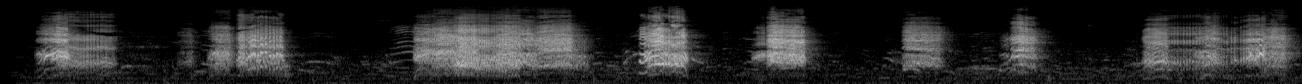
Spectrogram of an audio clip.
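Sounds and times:
macaws calling with coarse grating squawks: 0:00.4 - 0:01.2, 0:01.8 - 0:03.0, 0:04.0 - 0:08.2, 0:09.0 - 0:10.6, 0:11.4 - 0:13.0.

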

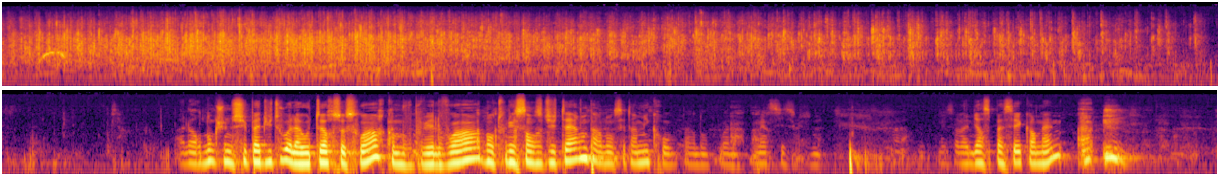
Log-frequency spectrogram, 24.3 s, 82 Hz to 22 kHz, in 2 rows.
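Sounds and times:
large audience applause: 0:00.0 - 0:12.1
speech: 0:14.0 - 0:20.6, 0:21.7 - 0:23.5.

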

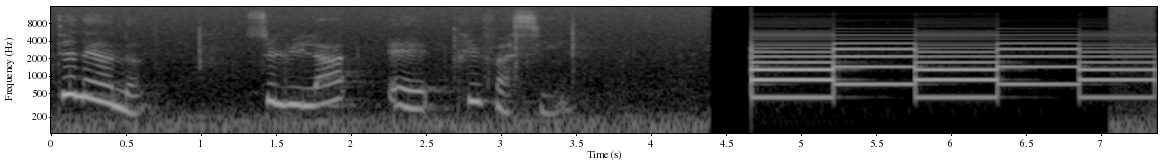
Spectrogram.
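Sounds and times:
speech: 0:00.2 - 0:00.8, 0:01.4 - 0:03.6
two-tone police siren: 0:04.7 - 0:07.3.

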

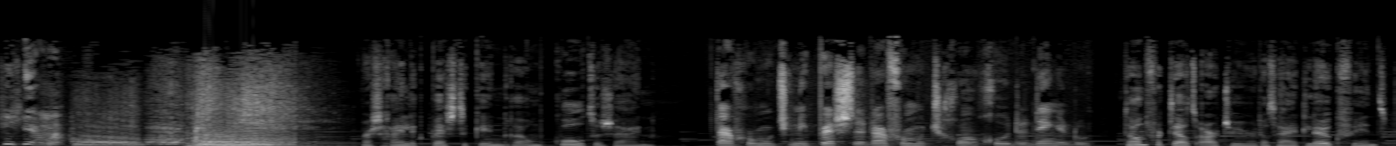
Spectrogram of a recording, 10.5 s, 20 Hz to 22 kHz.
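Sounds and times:
speech: 0:00.0 - 0:01.5, 0:02.7 - 0:10.4
tiger roaring: 0:00.3 - 0:02.7.

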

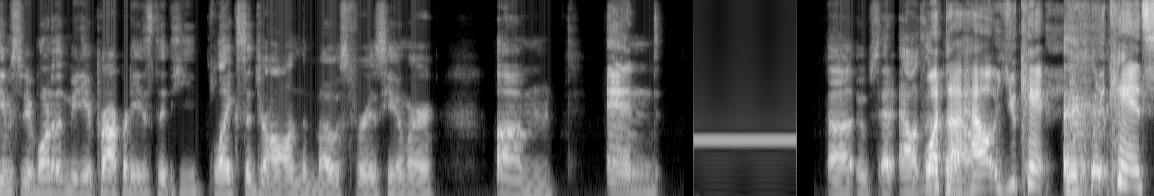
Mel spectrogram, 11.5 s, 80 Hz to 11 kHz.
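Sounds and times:
speech: 0:00.0 - 0:04.4, 0:05.0 - 0:06.7, 0:08.3 - 0:11.5
steady single-pitch censor bleep: 0:07.0 - 0:08.0.

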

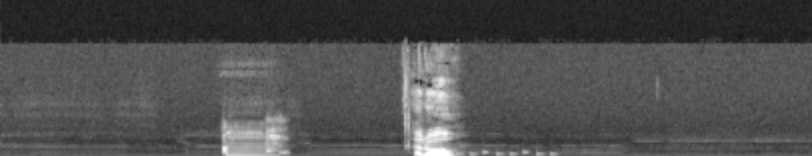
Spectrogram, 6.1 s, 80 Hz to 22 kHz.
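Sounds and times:
speech: 0:01.7 - 0:02.2, 0:03.1 - 0:03.5
steady phone tone: 0:03.4 - 0:04.2
electronic phone dialing beeps at alternating pitches: 0:03.5 - 0:04.2.

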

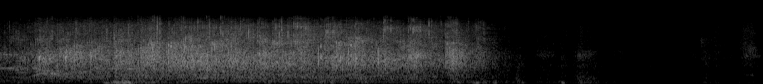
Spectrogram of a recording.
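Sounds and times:
crowd applauding: 0:00.0 - 0:05.1.

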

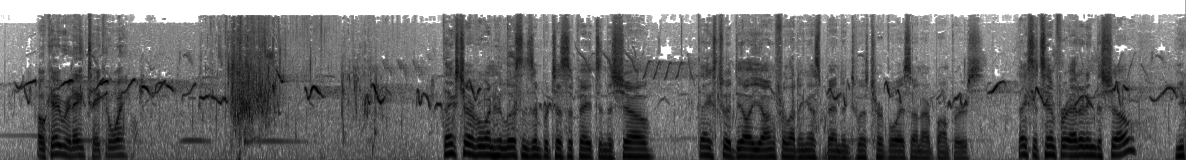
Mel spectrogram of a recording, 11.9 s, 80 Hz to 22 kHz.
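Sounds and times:
birds chirping and whistling at a lake: 0:00.0 - 0:11.8
speech: 0:00.4 - 0:01.6, 0:04.4 - 0:11.8
lake water lapping: 0:00.6 - 0:11.8
water splash: 0:02.2 - 0:03.9.

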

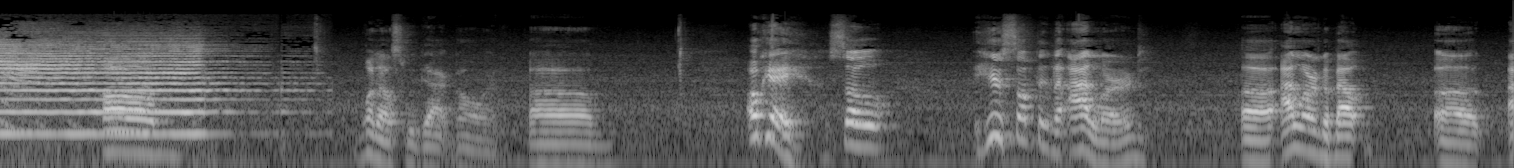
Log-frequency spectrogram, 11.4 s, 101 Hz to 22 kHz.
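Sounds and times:
air horn sound effect: 0:00.0 - 0:02.7
speech: 0:02.8 - 0:04.7, 0:05.6 - 0:08.7, 0:09.3 - 0:11.3.

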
